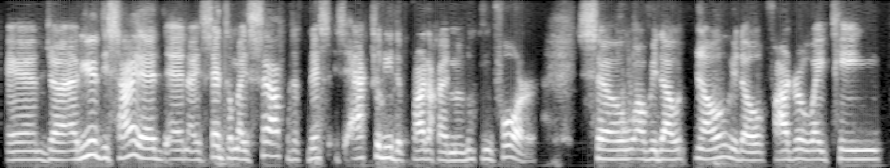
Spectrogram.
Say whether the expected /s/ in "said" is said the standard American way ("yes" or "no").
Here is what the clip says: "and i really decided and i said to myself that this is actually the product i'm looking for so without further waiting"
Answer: yes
